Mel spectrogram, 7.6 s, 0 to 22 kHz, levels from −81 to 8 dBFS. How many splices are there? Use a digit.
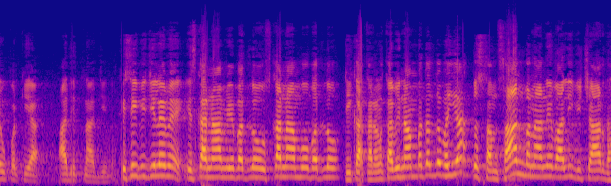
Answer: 3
